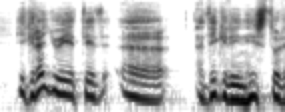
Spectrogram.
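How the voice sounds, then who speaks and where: In a Hungarian accent, a man speaks with a dark, mellow tone, somewhat breathy, and with lively intonation. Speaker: historian. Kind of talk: panel talk. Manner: halting; formal.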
